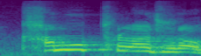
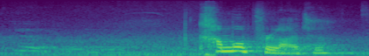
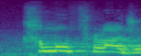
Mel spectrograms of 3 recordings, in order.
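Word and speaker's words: camouflage: 들어본 적 있지 않니 카모플라주 우리나라 말로 많이 하는데 카모플라주 그니까 우리나라 식 발음이고 라지가 실질적인 발음인데 위장이 뜻입니다 위장 이 위장이게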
